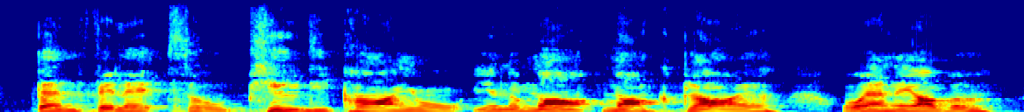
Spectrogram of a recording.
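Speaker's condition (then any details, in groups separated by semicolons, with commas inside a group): Cerebral palsy; wheelchair user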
